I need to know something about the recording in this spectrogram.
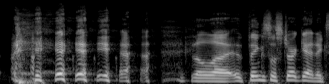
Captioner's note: laughing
